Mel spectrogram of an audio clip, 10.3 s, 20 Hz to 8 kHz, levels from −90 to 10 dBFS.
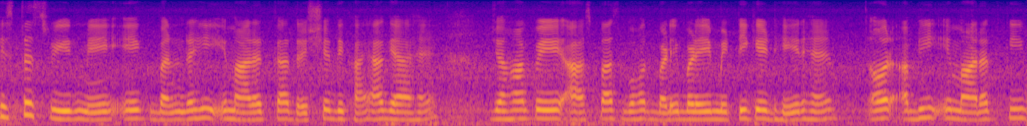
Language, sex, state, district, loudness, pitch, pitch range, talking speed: Hindi, female, Chhattisgarh, Balrampur, -16 LUFS, 195 Hz, 185-205 Hz, 150 wpm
